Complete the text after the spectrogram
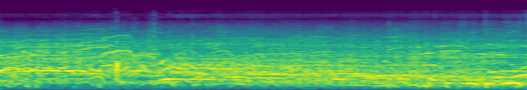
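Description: A large outdoor crowd shouts and cheers loudly.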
